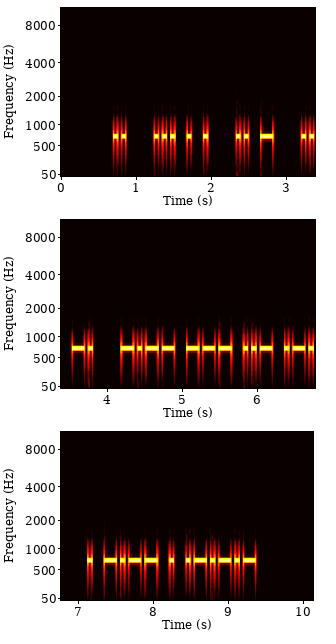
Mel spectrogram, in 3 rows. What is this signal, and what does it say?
Morse code, heard as a keyed tone, about 21 wpm, 700 Hz. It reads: I SEE IT IN YOUR EYE.
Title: Sentences from Top 1000 Words - Review Part 1 - 22wpm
